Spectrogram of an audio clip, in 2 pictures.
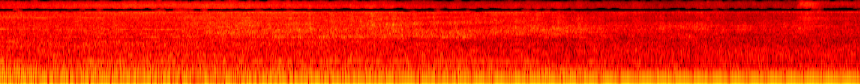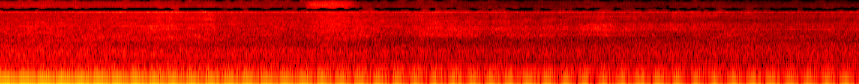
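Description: Diesel freight locomotives passing close by: a heavy, steady low rumble of engines and wheels with a fast even pulse. It eases off somewhat in the last few seconds as the units move past.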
